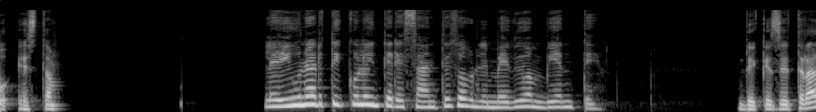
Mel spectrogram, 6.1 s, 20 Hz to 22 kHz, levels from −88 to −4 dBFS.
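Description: A long network dropout likely halted audio at 0.39 s, leaving a short fading buzz, then 0.82 s of silence. Speech returns at 1.37 s with nearly a second lost.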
